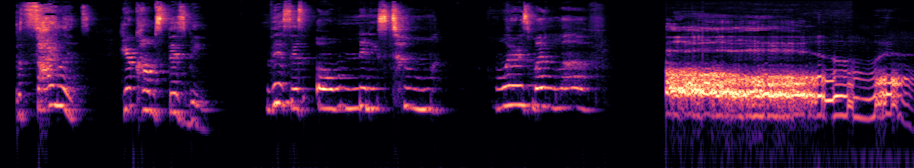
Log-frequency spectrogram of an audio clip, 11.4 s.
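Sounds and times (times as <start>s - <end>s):
speech: 0.2s - 2.7s, 3.3s - 5.6s, 6.2s - 7.6s, 8.3s - 9.6s
man imitating a lion's roar: 8.3s - 11.4s.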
